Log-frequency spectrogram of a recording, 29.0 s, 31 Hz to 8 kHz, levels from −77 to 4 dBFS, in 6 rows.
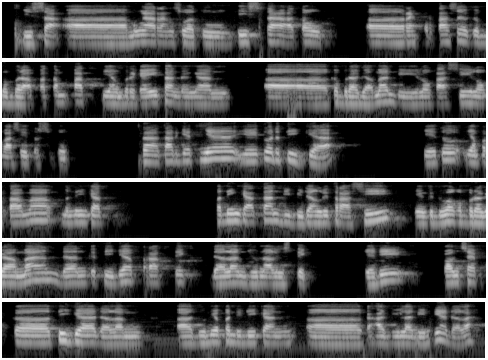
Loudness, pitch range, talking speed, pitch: -22 LUFS, 135-160 Hz, 105 wpm, 145 Hz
